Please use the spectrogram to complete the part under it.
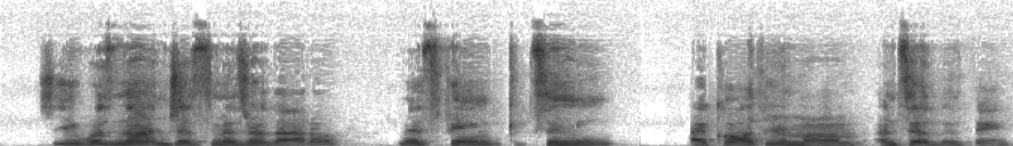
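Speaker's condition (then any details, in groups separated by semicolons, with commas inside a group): Cerebral palsy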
